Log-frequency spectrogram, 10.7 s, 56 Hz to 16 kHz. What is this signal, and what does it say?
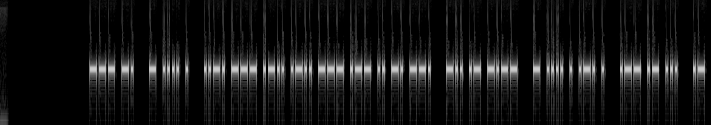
Morse code, heard as a keyed tone, about 36 wpm, 700 Hz. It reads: ON THE FOLLOWING DAY THERE WAS A
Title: Sentences from Top 1000 Words - Review Part 4 - 35wpm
